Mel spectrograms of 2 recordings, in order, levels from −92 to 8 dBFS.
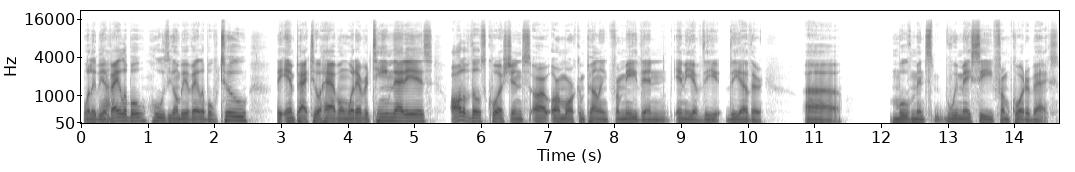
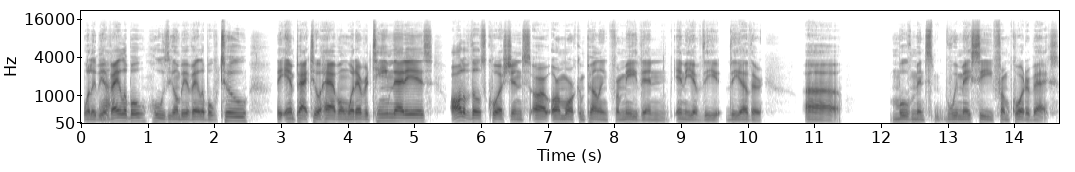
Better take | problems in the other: first | thin; very; fading below 500 Hz

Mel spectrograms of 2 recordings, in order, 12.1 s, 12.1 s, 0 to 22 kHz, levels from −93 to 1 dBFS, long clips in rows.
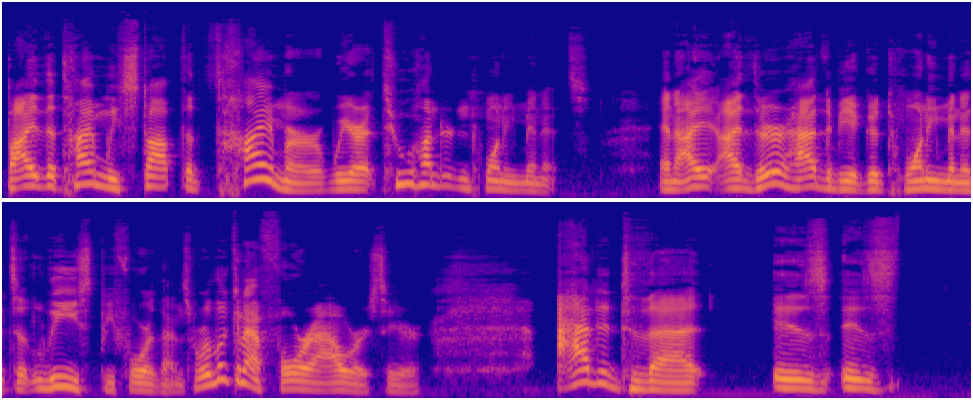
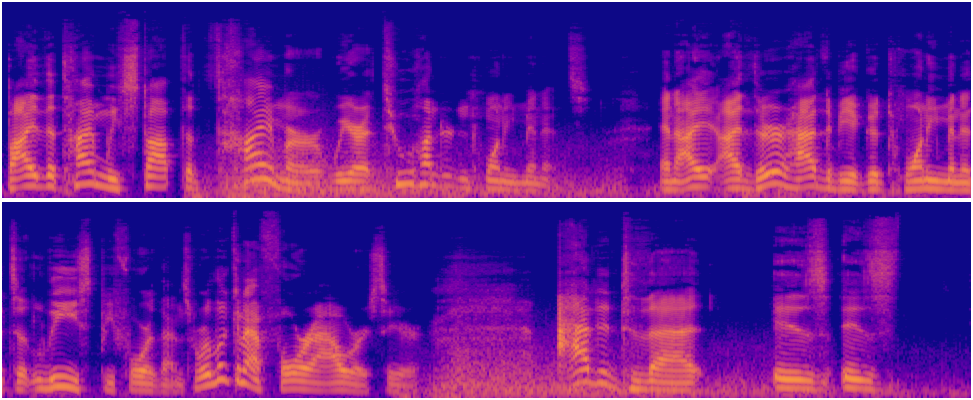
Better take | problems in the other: first | wind noise on the microphone; occasional gusts; 20 dB below the speech

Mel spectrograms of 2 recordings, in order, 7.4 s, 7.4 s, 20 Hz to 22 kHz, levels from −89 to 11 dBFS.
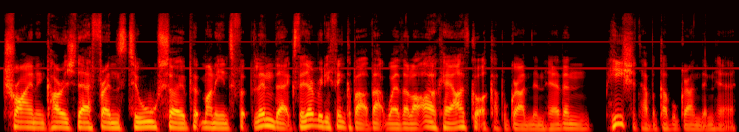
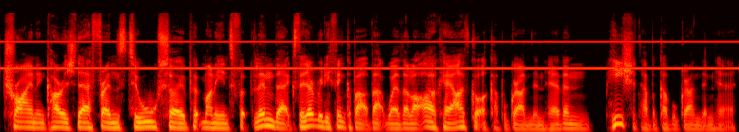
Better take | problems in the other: first | high-pitched whine; loud; throughout; 3 kHz, 8 dB below the speech; faint in the first

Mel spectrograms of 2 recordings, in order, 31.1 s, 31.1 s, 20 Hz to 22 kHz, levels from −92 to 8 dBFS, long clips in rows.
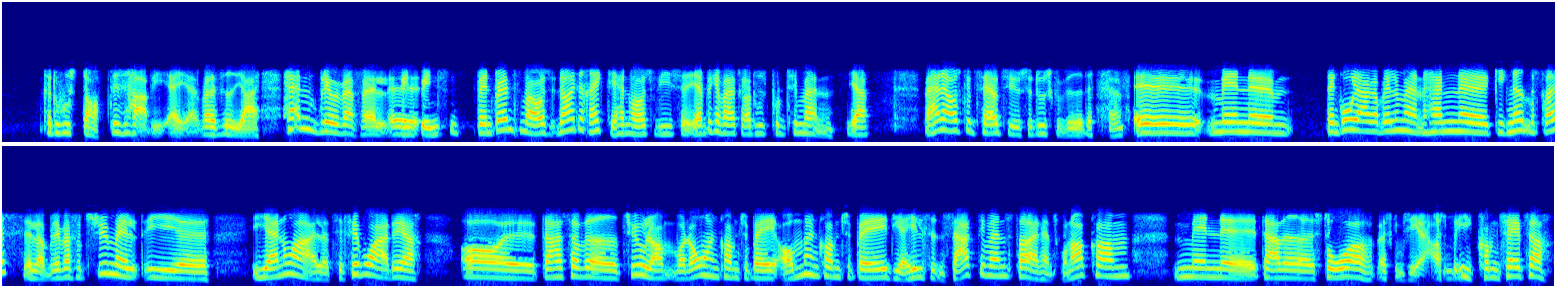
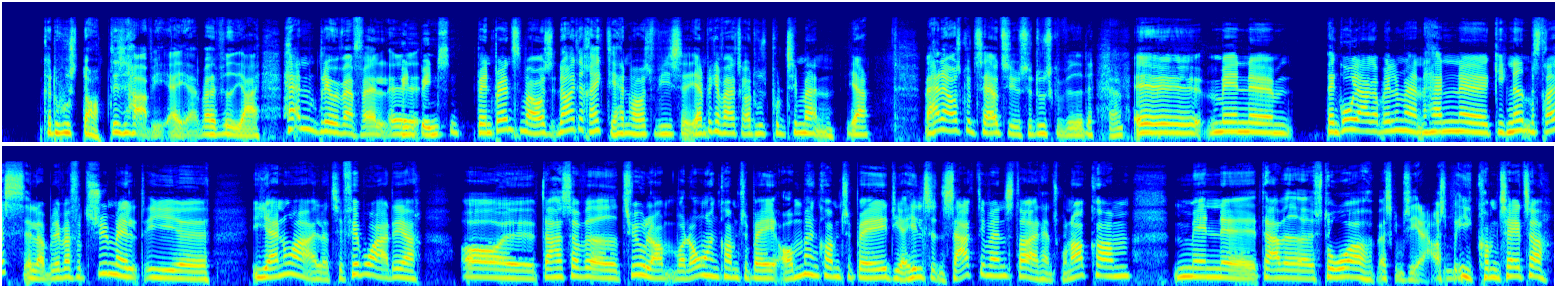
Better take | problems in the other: second | phone-call audio; nothing above 3.5 kHz

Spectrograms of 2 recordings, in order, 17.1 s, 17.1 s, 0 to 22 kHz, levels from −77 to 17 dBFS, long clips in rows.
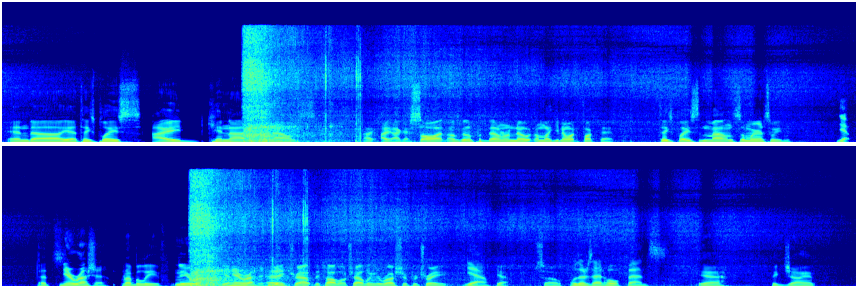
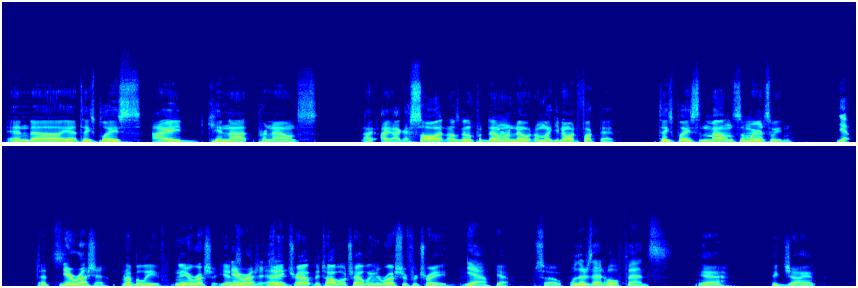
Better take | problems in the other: second | hiss; loud; throughout; 1 dB below the speech

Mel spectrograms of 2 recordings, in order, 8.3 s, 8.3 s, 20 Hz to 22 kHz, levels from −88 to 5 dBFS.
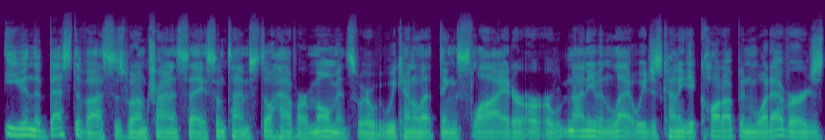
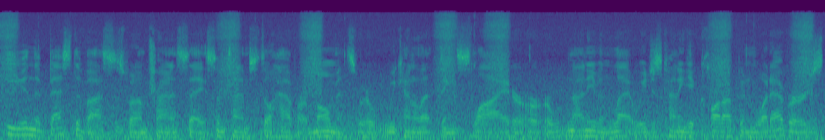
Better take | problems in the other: first | hiss; loud; throughout; 4 dB below the speech

